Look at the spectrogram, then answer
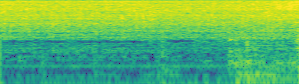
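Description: Carrots sizzle in olive oil in a pan, a steady close frying hiss that swells louder near the end as they are stirred in, with no talk.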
